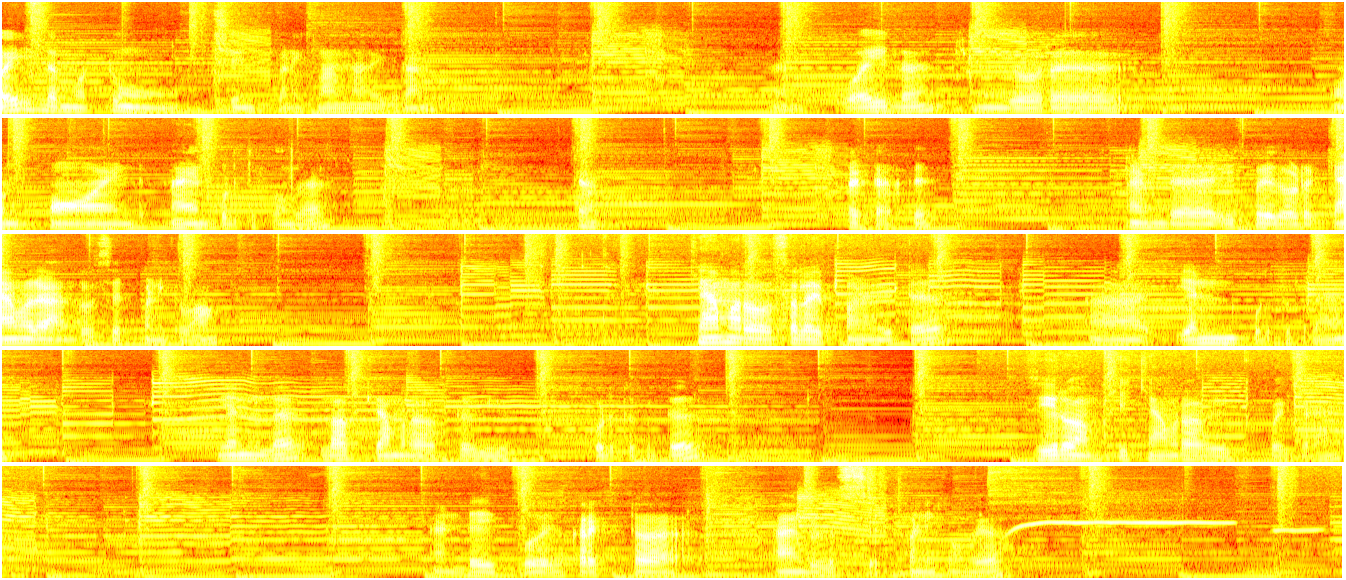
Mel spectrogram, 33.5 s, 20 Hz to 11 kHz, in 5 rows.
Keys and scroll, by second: 25.2 KP_0.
